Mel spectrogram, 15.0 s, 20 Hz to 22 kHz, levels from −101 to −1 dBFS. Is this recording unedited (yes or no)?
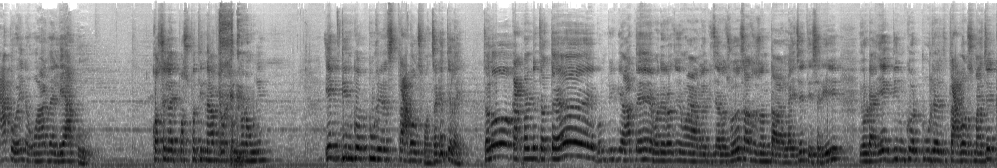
yes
